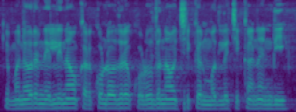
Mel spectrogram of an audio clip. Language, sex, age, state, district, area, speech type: Kannada, male, 45-60, Karnataka, Udupi, rural, spontaneous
